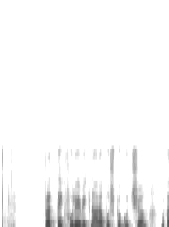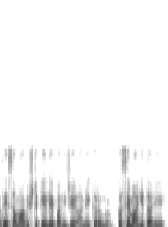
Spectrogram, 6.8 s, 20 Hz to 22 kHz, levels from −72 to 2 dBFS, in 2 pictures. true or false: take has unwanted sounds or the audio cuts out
true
